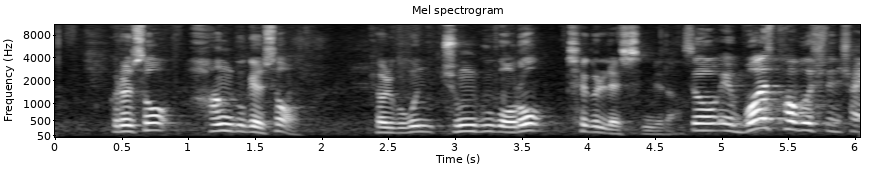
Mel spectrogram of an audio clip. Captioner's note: speaking in Korean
